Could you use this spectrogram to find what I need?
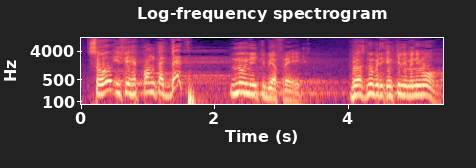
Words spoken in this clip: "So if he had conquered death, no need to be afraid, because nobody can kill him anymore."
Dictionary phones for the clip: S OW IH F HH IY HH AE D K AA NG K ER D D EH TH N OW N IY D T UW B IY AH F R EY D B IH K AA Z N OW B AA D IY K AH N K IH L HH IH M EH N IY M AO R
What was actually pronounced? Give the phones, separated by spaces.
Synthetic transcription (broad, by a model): S OW IH F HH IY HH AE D K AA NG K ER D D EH T N OW N IY D T UW B IY AH F R EY D B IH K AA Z N OW B AA D IY K AH N K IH L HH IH M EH N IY M AO R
